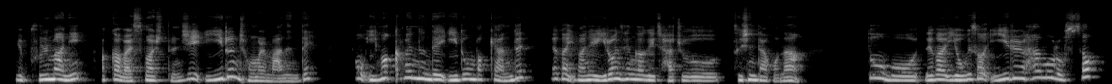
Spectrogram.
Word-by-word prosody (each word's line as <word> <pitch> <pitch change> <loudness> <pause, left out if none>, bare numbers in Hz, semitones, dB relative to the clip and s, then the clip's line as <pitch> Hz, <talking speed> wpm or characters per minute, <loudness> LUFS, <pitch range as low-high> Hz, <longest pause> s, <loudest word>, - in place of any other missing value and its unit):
이 200 -1 -4
불만이 230 +3 +4
아까 205 +2 -2
말씀하셨듯이 190 +5 -2
일은 240 - +1
정말 170 -8 -3
많은데 145 - -7 0.4
어 265 - -5
'이만큼 285 +9 +1
했는데 265 -7 +5
이 200 -1 +4
돈밖에 230 -1 0
안 175 -1 -2
돼?' 315 +9 -3 0.2
약간 255 -1 -3
이 - - -7
만약에 200 +1 +3
이런 230 +7 +3
생각이 225 -4 +2
자주 175 -2 -5
드신다거나 180 -5 -1 0.6
또 295 -2 -3
뭐 190 -2 -1
'내가 205 0 +2
여기서 230 +6 +1
일을 255 +8 0
함으로써 310 - -2
210 Hz, 340 characters per minute, -22 LUFS, 190-250 Hz, 0.6 s, 했는데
